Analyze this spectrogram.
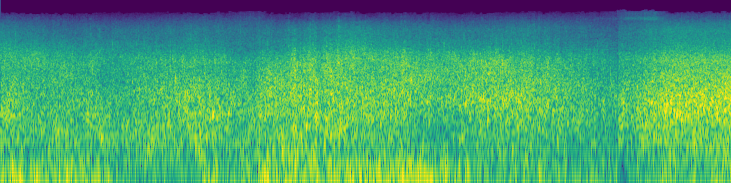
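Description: Sea waves washing against the shore, with wind rumbling on the microphone; the wash swells and eases.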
